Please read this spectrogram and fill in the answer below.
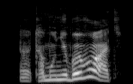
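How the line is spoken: Shouted. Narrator (Russian): закричал

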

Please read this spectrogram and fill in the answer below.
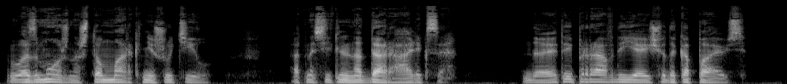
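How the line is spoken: Hissing. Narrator (Russian): шипел Игнар

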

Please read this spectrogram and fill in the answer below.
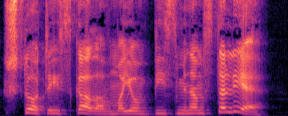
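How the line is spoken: Threatening shout. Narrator (Russian): Закричал угрожающе

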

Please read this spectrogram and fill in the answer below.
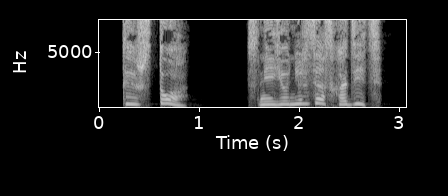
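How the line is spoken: Exclaimed. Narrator (Russian): воскликнула Лика

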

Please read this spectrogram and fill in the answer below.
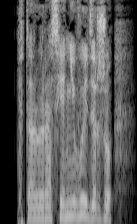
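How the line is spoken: Whining. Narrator (Russian): скулил Джастин

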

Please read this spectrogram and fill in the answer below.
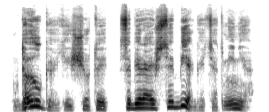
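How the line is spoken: Hissing. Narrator (Russian): Зашипел он

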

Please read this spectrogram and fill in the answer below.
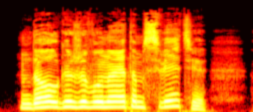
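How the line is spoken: Laughing. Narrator (Russian): рассмеялась

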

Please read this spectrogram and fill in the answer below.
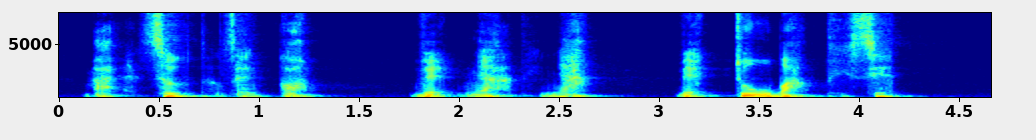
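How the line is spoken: Muttering through gritted teeth. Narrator (Vietnamese): ông không tiện lên tiếng, chỉ khẽ lầm bầm nghiến răng

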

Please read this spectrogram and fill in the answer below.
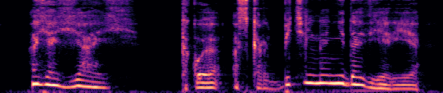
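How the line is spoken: Silky, insinuating. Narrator (Russian): вкрадчиво изрек Монья

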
